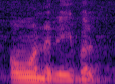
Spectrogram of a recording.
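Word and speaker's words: honourable: Sound है यहाँ पर वो क्या है, एच साउंड यहाँ पर नहीं बोला जाता है। इसका जो जिसको हम कह सकते हैं छुपा हुआ रहता है, एच को हम नहीं बोलते हैं। इसका जो उच्चारण होता है वो होता है ऑनरेबल, यानी कि आ जहाँ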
